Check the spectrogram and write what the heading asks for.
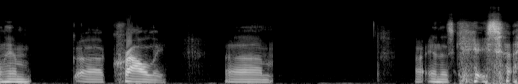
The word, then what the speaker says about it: Crowley: you see uh uh he wanted his name actually pronounced Crowley instead of Crowley because he wanted to rhyme with holy and I don't want to do that I'll call him uh Crowley um in this case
